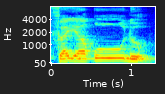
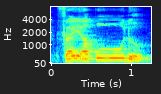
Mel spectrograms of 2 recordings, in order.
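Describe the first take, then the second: No difference in how they are said.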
